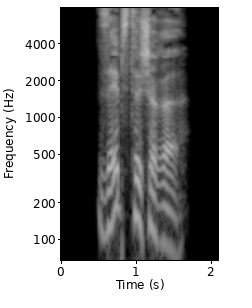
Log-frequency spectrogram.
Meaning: inflection of selbstisch: 1. strong/mixed nominative/accusative feminine singular comparative degree 2. strong nominative/accusative plural comparative degree
- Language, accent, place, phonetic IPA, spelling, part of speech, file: German, Germany, Berlin, [ˈzɛlpstɪʃəʁə], selbstischere, adjective, De-selbstischere.ogg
